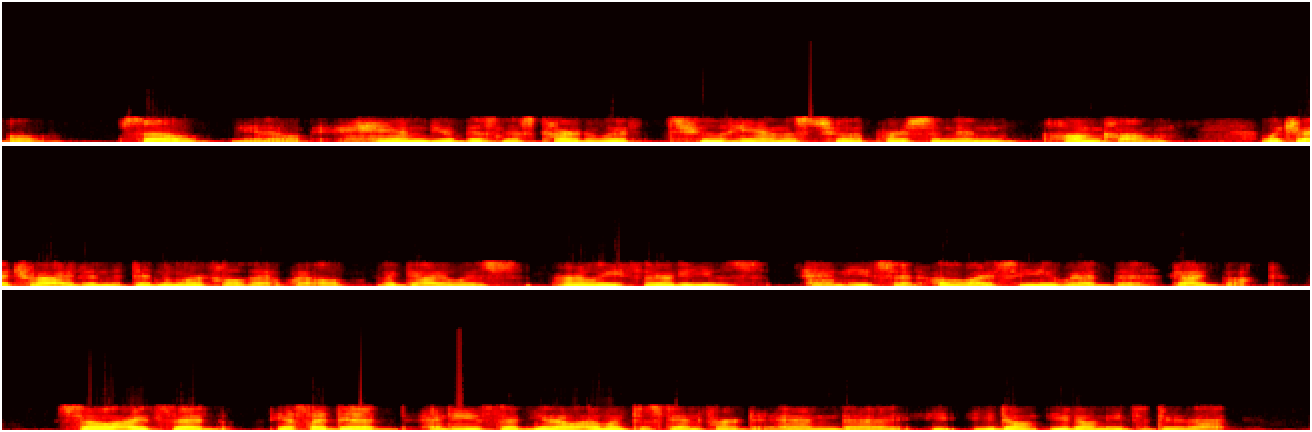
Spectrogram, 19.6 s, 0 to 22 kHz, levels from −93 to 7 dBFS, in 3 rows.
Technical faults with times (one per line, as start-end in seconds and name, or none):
4.05 repeated buffer
7.63-10.45 AMR rate drop
15.37-15.39 repeated buffer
